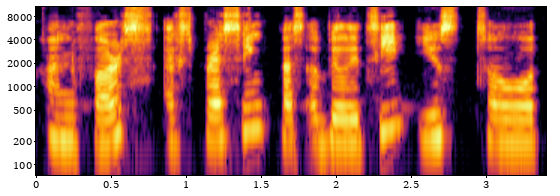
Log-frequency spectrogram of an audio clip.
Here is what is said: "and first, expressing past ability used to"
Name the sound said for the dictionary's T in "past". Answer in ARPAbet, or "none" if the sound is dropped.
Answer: none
